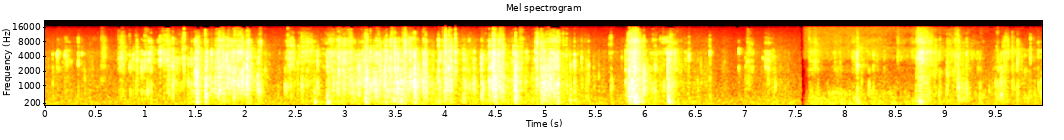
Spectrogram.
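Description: Small clear plastic zip-lock bags crinkling and rustling as they are handled, loudest in the first few seconds, with one sharp tap about six seconds in and softer crinkling near the end.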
